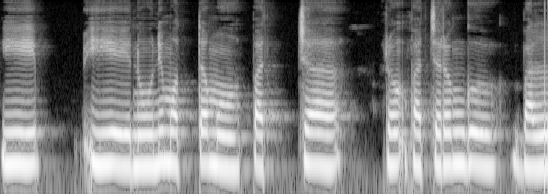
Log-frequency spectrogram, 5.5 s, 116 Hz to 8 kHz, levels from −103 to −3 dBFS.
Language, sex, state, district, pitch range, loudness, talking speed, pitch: Telugu, female, Andhra Pradesh, Krishna, 210-225 Hz, -12 LUFS, 85 wpm, 220 Hz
